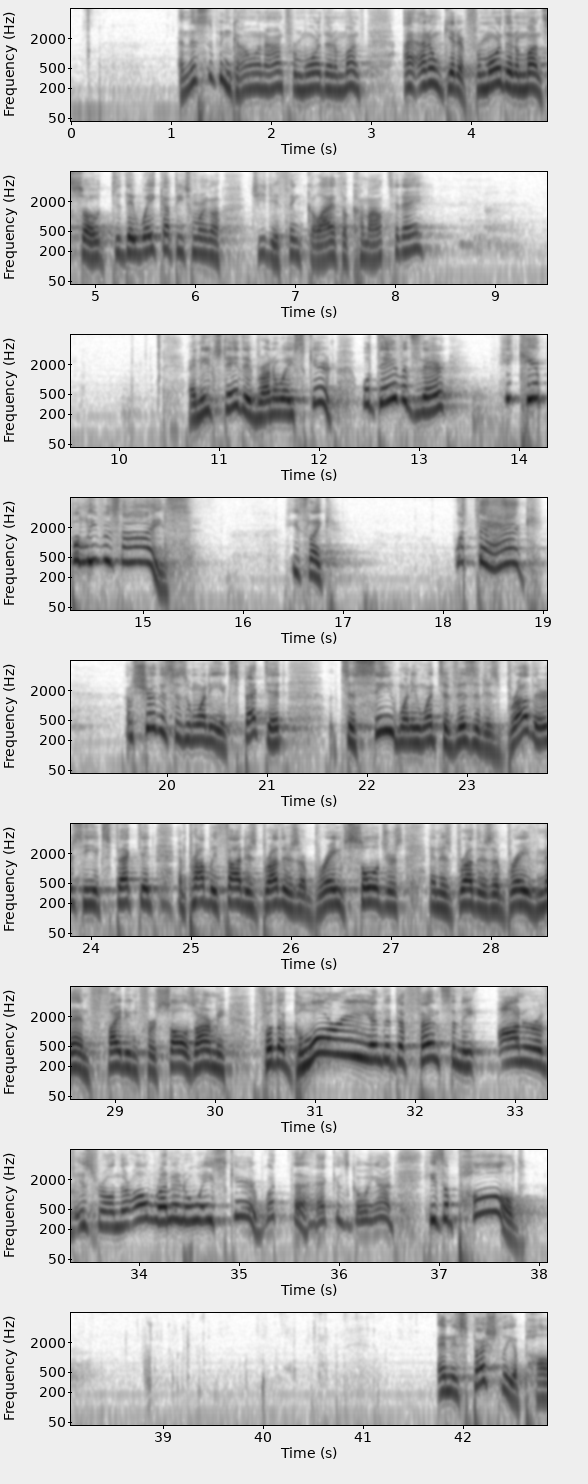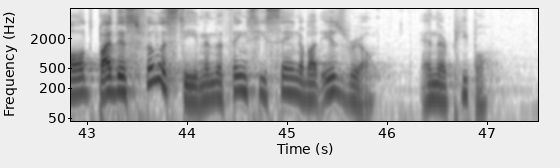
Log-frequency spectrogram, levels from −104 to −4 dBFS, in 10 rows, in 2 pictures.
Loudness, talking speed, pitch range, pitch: -26 LUFS, 170 wpm, 170-255 Hz, 195 Hz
